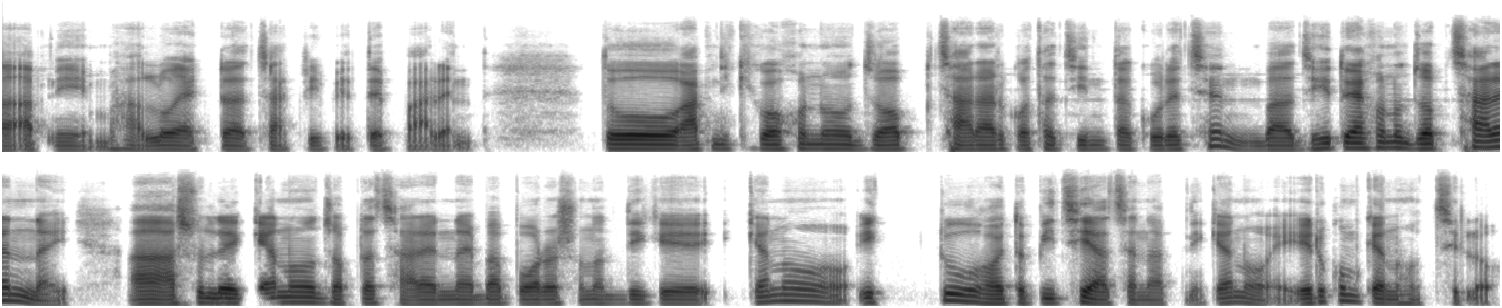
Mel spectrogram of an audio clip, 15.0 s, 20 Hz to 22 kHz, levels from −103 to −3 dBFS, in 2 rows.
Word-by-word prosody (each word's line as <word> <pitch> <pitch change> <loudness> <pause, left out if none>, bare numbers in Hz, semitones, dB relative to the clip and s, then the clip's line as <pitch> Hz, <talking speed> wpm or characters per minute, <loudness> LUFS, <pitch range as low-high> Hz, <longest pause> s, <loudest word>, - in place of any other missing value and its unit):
আপনি 100 - -10 0.3
ভালো 105 -1 -2
একটা - - -4 0.2
চাকরি - - -7
পেতে - - -6 0.2
পারেন। - - -6 0.7
তো - - +4 0.4
আপনি 120 +1 -4
কি - - -16
কখনো 120 +1 -1 0.2
জব 110 0 +2 0.2
ছাড়ার 110 0 +1
কথা 110 +1 -2
চিন্তা 110 0 -4
করেছেন? 110 +12 -1 0.2
বা 105 - +3
যেহেতু 135 +4 -1
এখনো 150 +1 +1
জব 130 - +7
ছাড়েন 165 +1 +5
নাই। 85 -1 -5 0.4
আ - - +4 0.2
আসলে 125 +3 +3
কেনো 135 +2 +2 0.2
জবটা 110 +1 -1
ছাড়েন 100 +1 -2
নাই? 105 - -1
বা 105 - +1
পড়াশোনার 105 0 -2
দিকে 105 0 -2 0.4
কেনো 155 +4 -2 0.4
একটু 130 +7 -5 0.2
হয়তো 110 0 +2
পিছিয়ে 115 +1 +4
আছেন 100 +1 -6
আপনি 95 - -17
কেনো? 130 +2 -1 0.2
এরকম 145 +8 +1
কেনো 105 - +3
হচ্ছিল? - - -8
110 Hz, 160 wpm, -25 LUFS, 105-130 Hz, 0.7 s, জব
